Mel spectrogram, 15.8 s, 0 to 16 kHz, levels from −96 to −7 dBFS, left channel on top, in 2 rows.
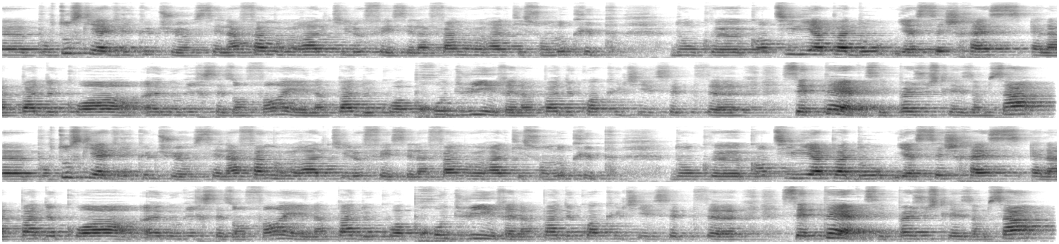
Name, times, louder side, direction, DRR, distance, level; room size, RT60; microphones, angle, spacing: voice 1, 0.0-15.8, equal, 45° right, 0 dB, 3.6 m, -32 dB
25.5 x 12.0 x 3.5 m, 0.84 s
head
